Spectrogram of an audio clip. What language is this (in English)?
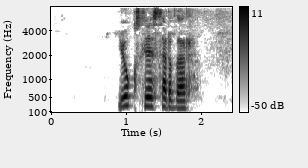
Bashkir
